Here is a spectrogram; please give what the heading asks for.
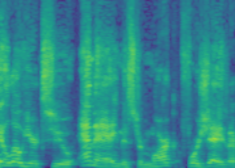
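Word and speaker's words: Marc Forget: to uh say hello here to m.a mr mark 4g did i pronounce that correctly mark absolutely correct and mma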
